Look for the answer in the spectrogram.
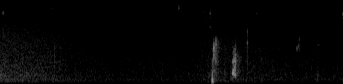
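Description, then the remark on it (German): A quiet pause, then a small sip from a drink: two brief, soft gulping sounds, followed by a faint tap near the end. Nobody speaks. “Moment, ich will mal ganz kleinen Schluck trinken.”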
